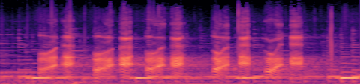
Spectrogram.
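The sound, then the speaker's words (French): A human voice mimics frogs croaking in a run of about eight short, rhythmic, throaty bursts, fairly loud, with no words spoken. “Eh bien, ce petit garçon s'assoit sur un tronc d'arbre et il écoute les grenouilles.”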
